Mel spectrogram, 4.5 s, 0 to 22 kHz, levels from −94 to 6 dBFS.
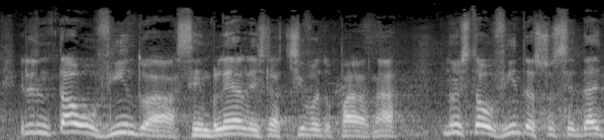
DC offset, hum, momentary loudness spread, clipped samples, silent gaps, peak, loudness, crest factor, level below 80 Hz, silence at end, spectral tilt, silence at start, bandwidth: under 0.1%; none; 7 LU; under 0.1%; none; -4 dBFS; -17 LUFS; 12 dB; -48 dBFS; 0 s; -6 dB/octave; 0 s; 17 kHz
